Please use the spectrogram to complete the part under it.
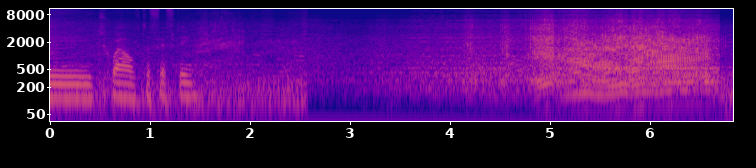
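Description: A motorcycle engine revs loudly in bursts.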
